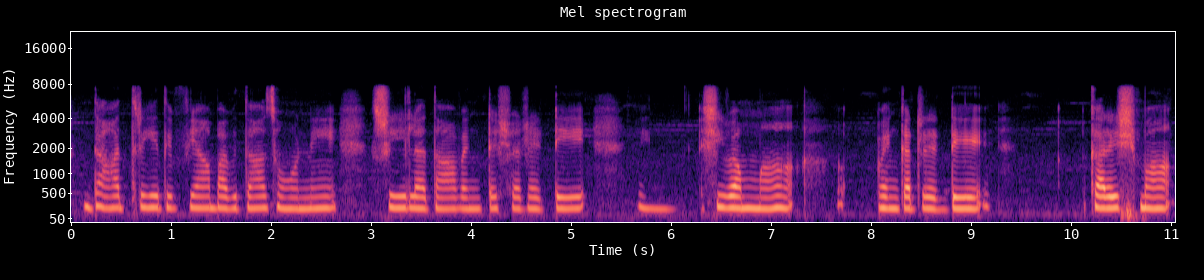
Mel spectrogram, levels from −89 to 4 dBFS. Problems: background sounds at intervals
